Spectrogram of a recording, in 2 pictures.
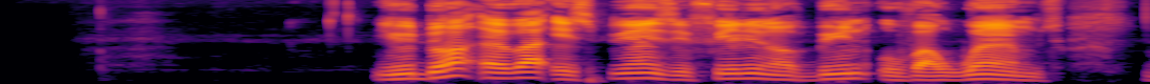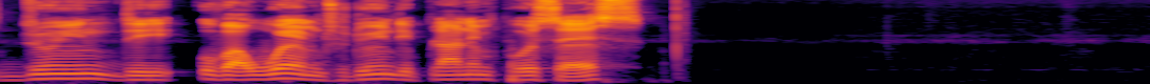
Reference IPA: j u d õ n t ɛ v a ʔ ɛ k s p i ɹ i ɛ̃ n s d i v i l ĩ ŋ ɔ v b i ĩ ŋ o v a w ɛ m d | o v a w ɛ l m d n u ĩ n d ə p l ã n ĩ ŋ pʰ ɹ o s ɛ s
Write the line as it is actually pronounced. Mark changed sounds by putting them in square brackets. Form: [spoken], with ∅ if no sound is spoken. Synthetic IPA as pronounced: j u d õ n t ɛ v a ʔ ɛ k s p i ɹ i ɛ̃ n s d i [f] i l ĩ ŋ ɔ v b i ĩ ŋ o v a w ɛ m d | o v a w ɛ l m d [d] u ĩ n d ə p l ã n ĩ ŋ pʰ ɹ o s ɛ s

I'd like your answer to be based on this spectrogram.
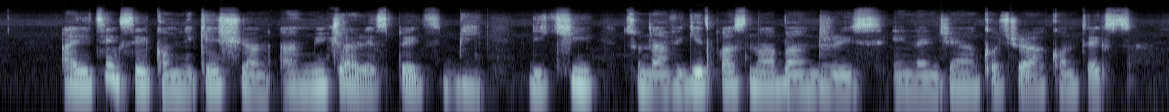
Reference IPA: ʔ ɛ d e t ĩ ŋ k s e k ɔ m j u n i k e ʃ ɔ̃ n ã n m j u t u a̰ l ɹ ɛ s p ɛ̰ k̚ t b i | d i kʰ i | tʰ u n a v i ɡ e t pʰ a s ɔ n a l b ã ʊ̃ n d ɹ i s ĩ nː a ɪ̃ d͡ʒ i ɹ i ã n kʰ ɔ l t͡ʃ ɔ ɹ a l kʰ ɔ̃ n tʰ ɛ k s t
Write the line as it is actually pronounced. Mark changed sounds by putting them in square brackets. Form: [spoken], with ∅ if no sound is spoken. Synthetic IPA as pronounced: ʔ [a] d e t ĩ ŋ k s e k ɔ m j u n i k e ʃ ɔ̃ n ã n m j u [t͡ʃ] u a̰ l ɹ ɛ s p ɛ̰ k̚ t b i | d i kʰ i | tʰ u n a v i ɡ e t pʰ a s ɔ n a l b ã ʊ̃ n d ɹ i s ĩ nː a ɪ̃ d͡ʒ i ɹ i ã n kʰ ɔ l t͡ʃ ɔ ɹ a l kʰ ɔ̃ n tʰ ɛ k s t

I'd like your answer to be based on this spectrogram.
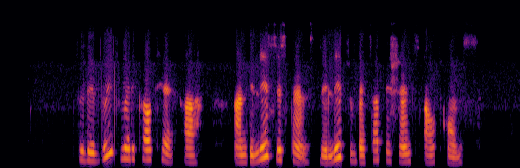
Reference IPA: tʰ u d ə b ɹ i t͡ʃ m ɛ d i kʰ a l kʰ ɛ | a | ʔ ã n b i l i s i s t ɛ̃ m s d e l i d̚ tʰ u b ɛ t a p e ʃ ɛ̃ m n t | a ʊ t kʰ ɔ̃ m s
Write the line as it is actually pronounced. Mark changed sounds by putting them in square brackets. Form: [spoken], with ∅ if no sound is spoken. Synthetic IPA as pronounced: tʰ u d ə b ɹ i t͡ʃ m ɛ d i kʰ a l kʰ ɛ | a | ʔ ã n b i l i s i s t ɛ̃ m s d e l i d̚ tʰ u b ɛ t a p e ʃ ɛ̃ [∅] n t | a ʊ t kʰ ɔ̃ m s

